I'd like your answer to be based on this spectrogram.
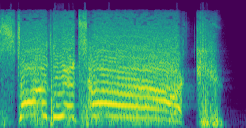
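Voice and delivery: big orc monster voice, yelling and bellowing. Voicing a big orc with a warhammer ordering an attack: orc yelling an order. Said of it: "who just yells".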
